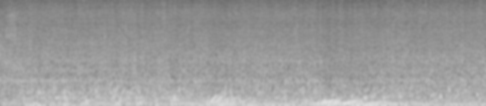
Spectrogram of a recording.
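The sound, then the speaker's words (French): A turbulent river torrent, swollen by bad early-winter weather, rushes in a steady, dense, loud roar with no pauses and faint low murmurs rising briefly within the churning water. “Le talus fut enfin atteint, et dans un dernier effort, le groupe parvint à déséquilibrer l'animal et le précipiter dans les flots tumultueux de la rivière.”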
